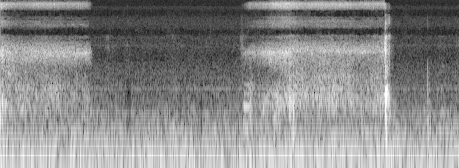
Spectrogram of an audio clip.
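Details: A male cat napping, snoring with two long, breathy, hissing breaths, the second ending in a sharp click, over a steady low room hum.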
